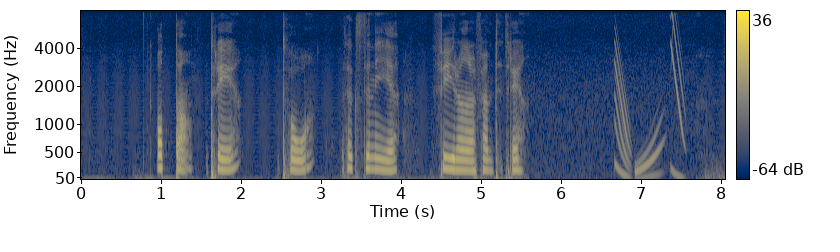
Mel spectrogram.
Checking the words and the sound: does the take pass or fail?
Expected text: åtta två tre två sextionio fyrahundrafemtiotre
fail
